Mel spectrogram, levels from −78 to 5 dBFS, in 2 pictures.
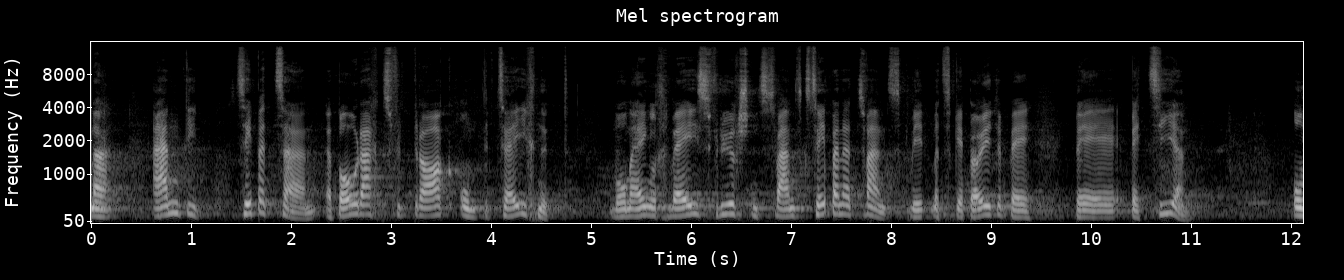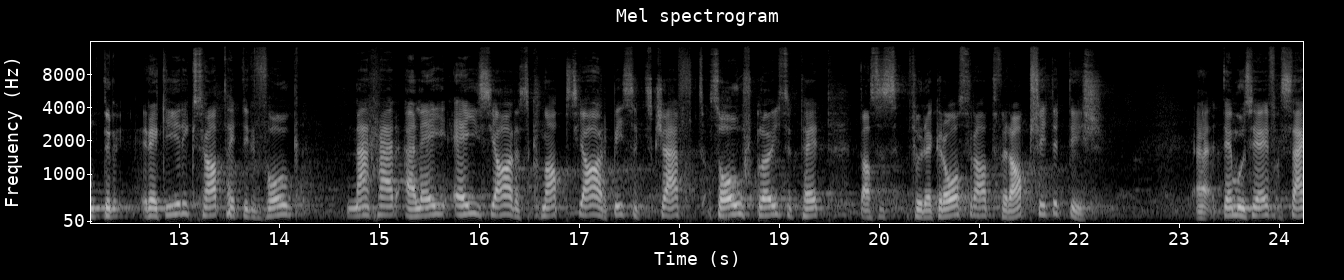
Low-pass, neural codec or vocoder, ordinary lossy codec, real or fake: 14.4 kHz; codec, 44.1 kHz, 7.8 kbps, Pupu-Codec; none; fake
